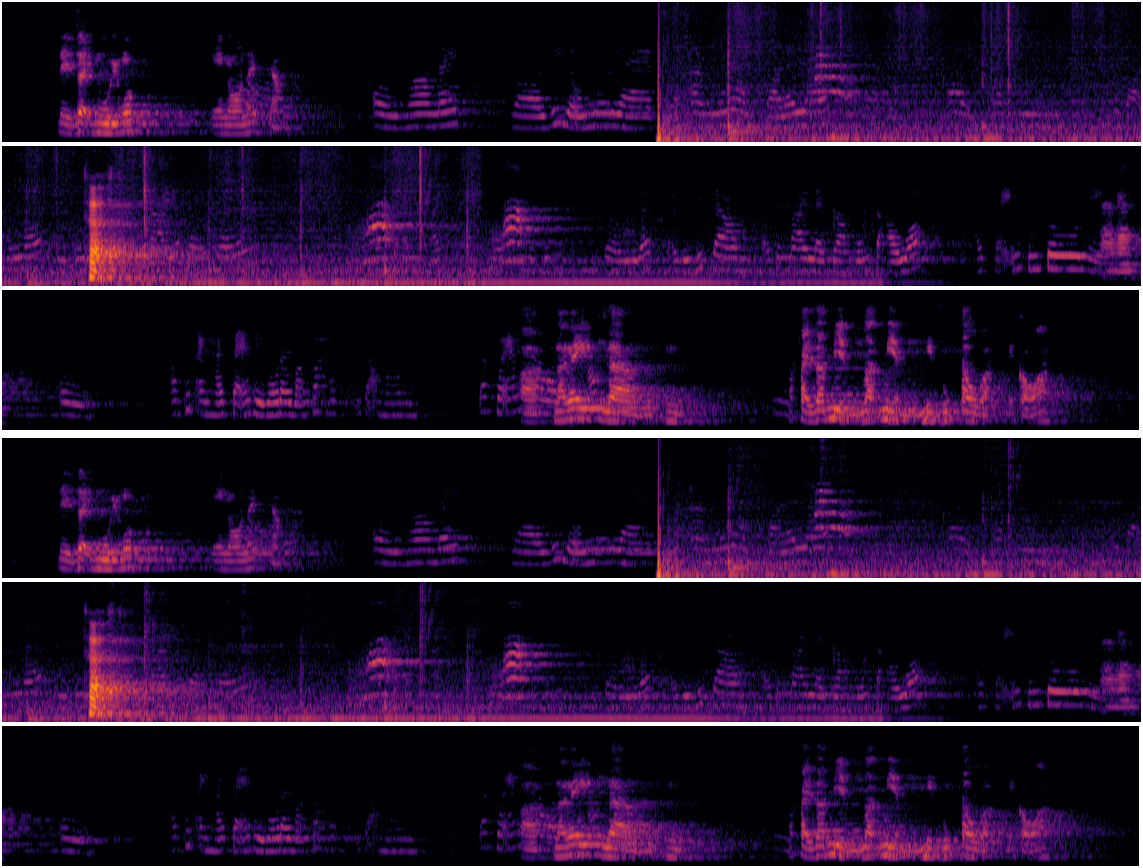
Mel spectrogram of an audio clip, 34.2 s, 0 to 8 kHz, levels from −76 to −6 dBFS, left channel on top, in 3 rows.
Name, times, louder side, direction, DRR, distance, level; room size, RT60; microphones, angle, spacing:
voice 1, 0.6-1.3 2.1-2.8 22.4-22.7 28.0-29.6 30.6-33.3, left 3 dB, 35° left, 7 dB, 1.2 m, -41 dB
voice 2, 2.2-3.0 3.7-4.7 5.1-9.2 9.4-10.6 10.9-14.0 14.8-17.0 17.4-20.7 21.0-22.5 23.3-23.7 24.4-26.9 27.5-28.8 30.5-30.8, left 4 dB, 50° left, 4 dB, 0.7 m, -53 dB
sound 1, 6.5-16.2, left 2 dB, 80° left, 1.8 m, -49 dB
Cat, 6.5-20.2, equal, 5° left, 1.1 m, -42 dB
27.5 x 16.0 x 9.2 m, 2.9 s
head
